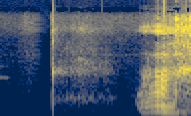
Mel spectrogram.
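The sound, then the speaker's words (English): A pet cat gives a single drawn-out meow, rising and falling in pitch, following a sharp click and a stretch of quiet. “My kitty.”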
